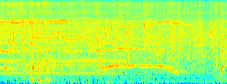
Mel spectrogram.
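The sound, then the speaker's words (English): An audience claps for Jesus steadily for several seconds, a dense wash of many hands with no clear individual beats, while a single held vocal note or cheer rises briefly above it midway. “if you believe like I do, clap for Jesus.”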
